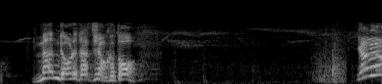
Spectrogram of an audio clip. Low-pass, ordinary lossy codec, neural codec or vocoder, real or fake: 7.2 kHz; Opus, 32 kbps; none; real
